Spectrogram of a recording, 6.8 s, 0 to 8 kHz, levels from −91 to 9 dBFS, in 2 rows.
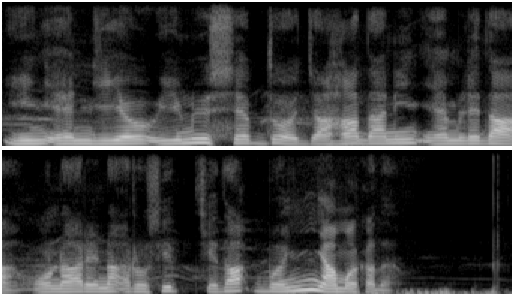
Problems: constant background noise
